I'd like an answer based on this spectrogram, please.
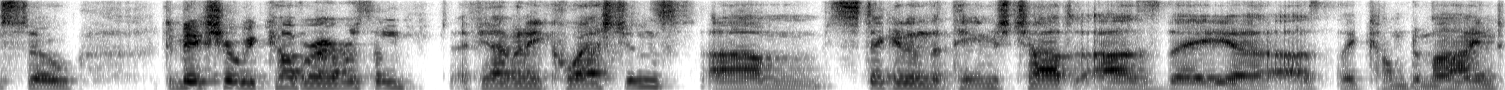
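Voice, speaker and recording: In an Irish accent, a man with a fairly high pitch talks at a moderate pace and ordinary pitch variation. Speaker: lawyer and contracts trainer. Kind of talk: webinar lecture. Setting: video call. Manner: casual, hesitant with fillers.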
